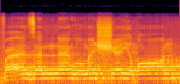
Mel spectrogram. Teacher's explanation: Ta di situ mat tabi'i, panjangnya 2 harokat atau 1 alif.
